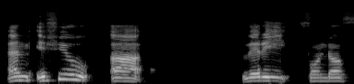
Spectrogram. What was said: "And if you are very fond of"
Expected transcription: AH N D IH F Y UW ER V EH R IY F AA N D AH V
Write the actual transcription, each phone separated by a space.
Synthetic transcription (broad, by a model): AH N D IH F Y UW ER V EH R IY F AA N D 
